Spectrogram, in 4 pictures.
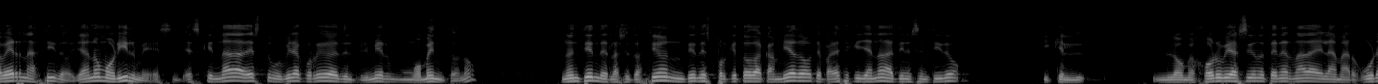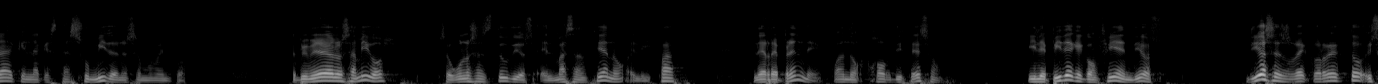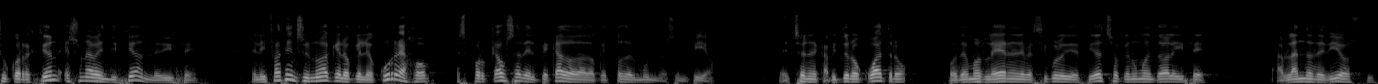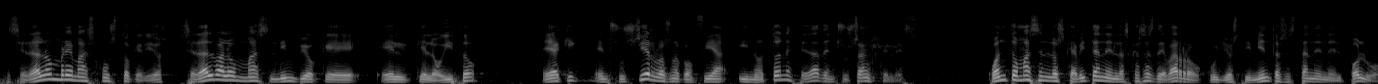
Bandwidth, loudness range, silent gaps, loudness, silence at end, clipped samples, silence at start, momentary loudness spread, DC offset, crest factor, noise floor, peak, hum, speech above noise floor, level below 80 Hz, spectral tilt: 12.5 kHz; 5 LU; none; -35 LUFS; 0 s; under 0.1%; 0 s; 13 LU; under 0.1%; 20 dB; -74 dBFS; -16 dBFS; none; 39 dB; -58 dBFS; -6.5 dB/octave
